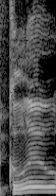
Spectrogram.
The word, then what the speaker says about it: GLEW: Some other folks will point you to glue or other tutorials. Glue is spelled GLEW, all lowercase, but I like using glad here.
